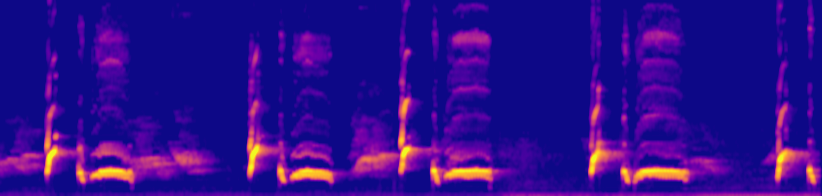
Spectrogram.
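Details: Cockatiel, a pet bird, singing repeated phrases, each a sharp upward whistle followed by a sustained buzzy note, about five phrases with pauses, a low hum joining later; a woman then talks to the bird.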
